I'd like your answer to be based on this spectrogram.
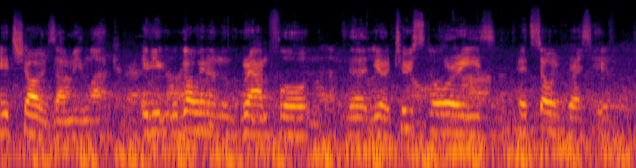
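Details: Adult man speaking; normal voice.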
